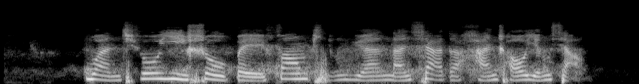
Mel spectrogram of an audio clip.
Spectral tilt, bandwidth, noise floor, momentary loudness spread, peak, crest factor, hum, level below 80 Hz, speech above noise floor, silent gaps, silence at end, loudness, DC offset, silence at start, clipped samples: -7 dB/octave; 6.8 kHz; -48 dBFS; 8 LU; -2 dBFS; 14 dB; none; -44 dBFS; 34 dB; none; 0.55 s; -15 LUFS; under 0.1%; 0.85 s; under 0.1%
